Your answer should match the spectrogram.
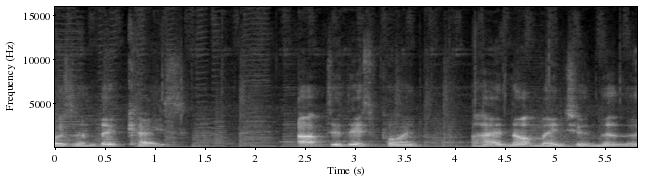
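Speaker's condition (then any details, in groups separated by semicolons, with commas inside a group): ALS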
